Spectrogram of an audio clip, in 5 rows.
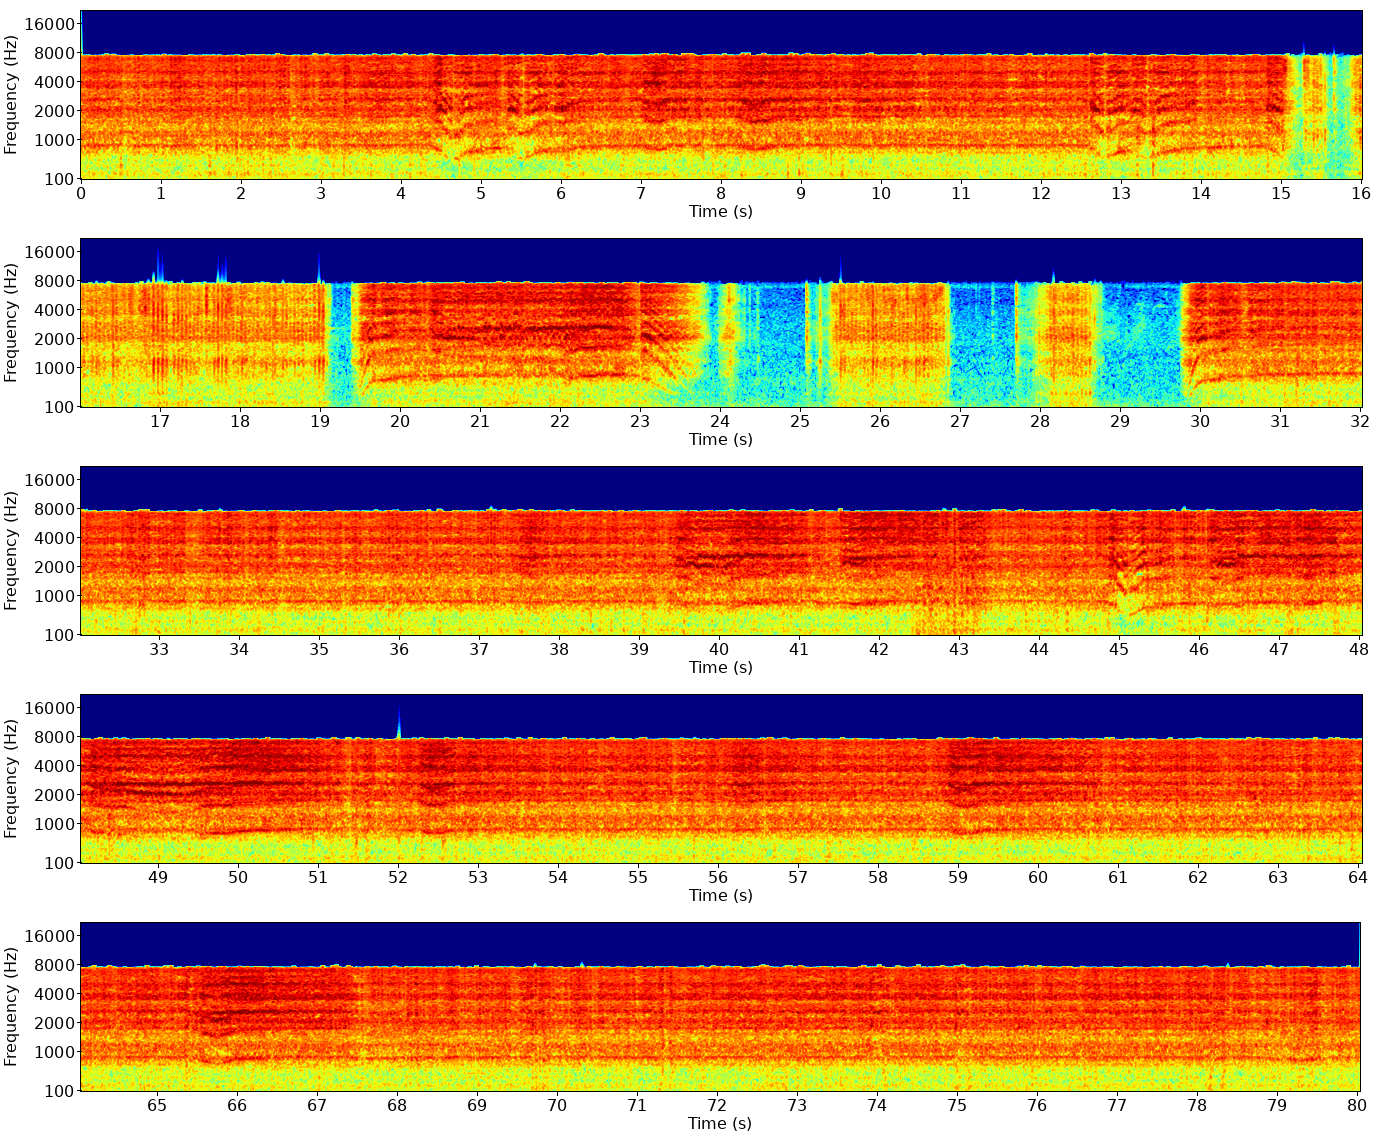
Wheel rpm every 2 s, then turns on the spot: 230, 230, 190, 220, 230, 230, 200, 80, 40, 60, 190, 140, 10, 20, 20, 200, 230, 240, 230, 230, 220, 230, 190, 220, 210, 230, 230, 240, 240, 230, 230, 230, 230, 230, 230, 230, 230, 230, 230, 230.
16-18 26-30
